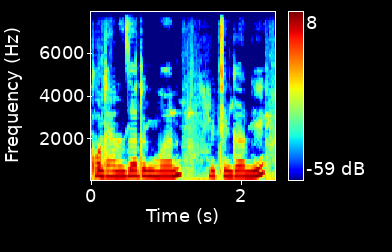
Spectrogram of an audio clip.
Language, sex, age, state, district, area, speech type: Bodo, female, 18-30, Assam, Udalguri, rural, spontaneous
